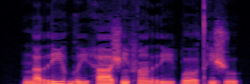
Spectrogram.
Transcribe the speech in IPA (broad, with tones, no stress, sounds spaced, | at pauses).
n a˨ r iː˦ ɡʷ iː˨ h aː˦ ʃ ĩ˦ f ã˨ r iː˨ p oː˦˨ tʰ i˦ ʃ u˨˦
